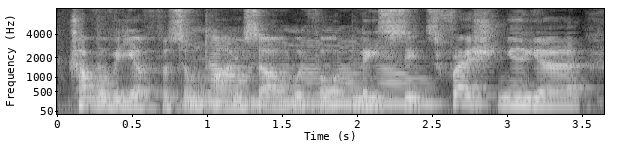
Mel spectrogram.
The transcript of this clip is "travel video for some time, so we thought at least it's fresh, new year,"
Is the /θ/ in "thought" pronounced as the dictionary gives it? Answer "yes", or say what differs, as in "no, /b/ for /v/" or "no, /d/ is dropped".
no, /f/ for /θ/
